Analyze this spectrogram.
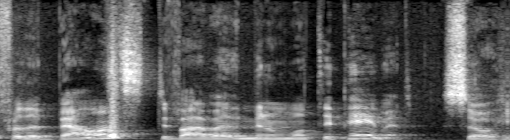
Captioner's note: air whooshing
